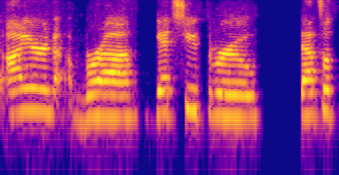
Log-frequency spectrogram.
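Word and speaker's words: Irn-Bru: from uh Amazon and it says pronounced iron bruh Gets You Through that's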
